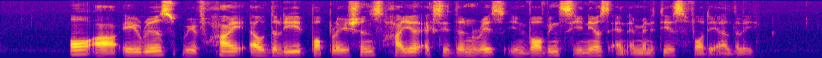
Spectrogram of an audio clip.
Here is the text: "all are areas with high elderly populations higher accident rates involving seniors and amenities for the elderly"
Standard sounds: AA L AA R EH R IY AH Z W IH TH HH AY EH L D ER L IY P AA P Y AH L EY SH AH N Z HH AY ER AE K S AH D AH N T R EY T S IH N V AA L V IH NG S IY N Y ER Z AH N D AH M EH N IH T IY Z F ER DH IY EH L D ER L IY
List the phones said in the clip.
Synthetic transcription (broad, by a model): AA L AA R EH R IY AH S W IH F HH AY EH L D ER L IY P AA P Y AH L EY SH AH N S HH AY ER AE K S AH D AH N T R EY T S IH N V AA L V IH NG S IY N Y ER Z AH N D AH M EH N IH T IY S F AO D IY EH L D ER L IY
